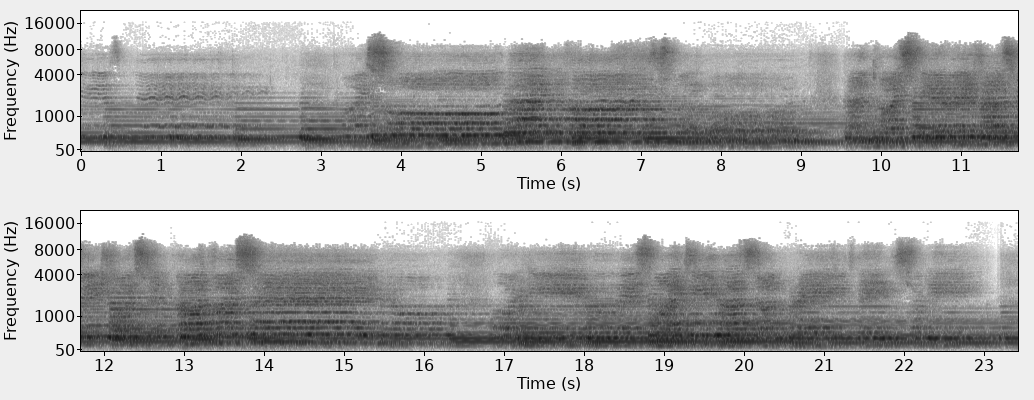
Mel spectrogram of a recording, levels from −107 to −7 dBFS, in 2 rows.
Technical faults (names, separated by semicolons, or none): none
